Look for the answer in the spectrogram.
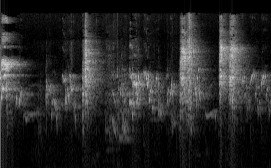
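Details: Pet budgerigar couple in spring mood: scratchy chattering and loud harsh squawk bursts recurring about every half second to second.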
